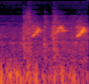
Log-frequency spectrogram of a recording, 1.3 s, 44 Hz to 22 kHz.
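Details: 2019 Vauxhall Movano with a newly fitted Starline E96v2 van alarm, disarmed with the existing remote, chirps set quiet for night time: three short quiet rising chirps about 0.4 s apart over low background rumble, normal disarm acknowledgement.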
